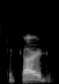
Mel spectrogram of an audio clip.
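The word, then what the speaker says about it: Pickard: to say his name I thought it was picker now it's peard whatever going into game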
